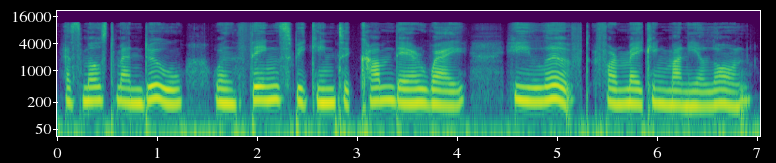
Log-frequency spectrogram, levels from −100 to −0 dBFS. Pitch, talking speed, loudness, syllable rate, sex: 200 Hz, 145 wpm, -16 LUFS, 3.7 syllables/s, female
